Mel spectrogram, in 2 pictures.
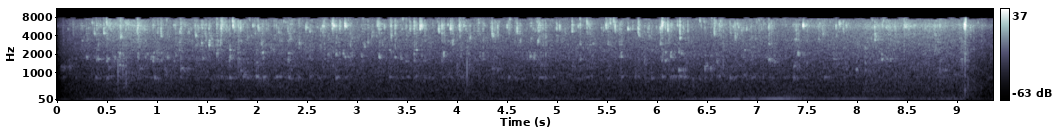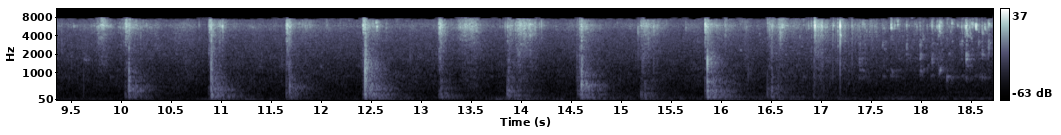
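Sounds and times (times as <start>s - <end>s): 
water: 0.0s - 18.7s.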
